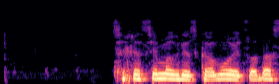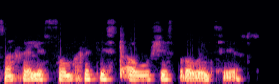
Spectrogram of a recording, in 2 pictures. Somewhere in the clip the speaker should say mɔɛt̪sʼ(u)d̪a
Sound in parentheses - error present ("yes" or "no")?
yes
